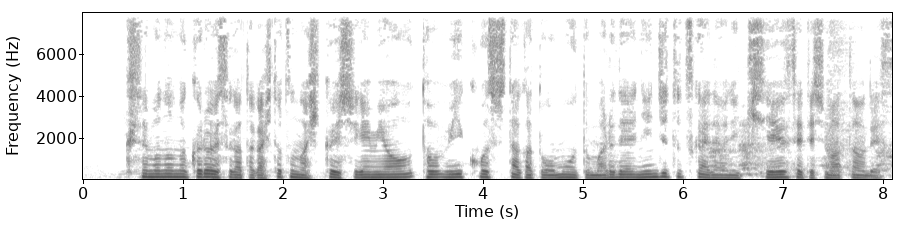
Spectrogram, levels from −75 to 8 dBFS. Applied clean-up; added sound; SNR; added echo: none; none; none; none.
